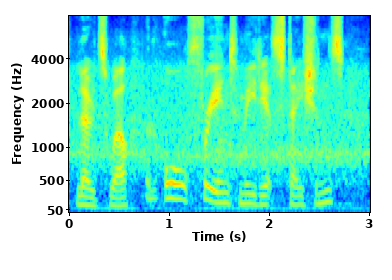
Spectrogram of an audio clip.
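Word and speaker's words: Loddiswell: called lwell if you're from Devon some people pronounce it liswell which is the way it's pronounced but it's yes it's pronounced loads well and all three intermediate stations exist and all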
